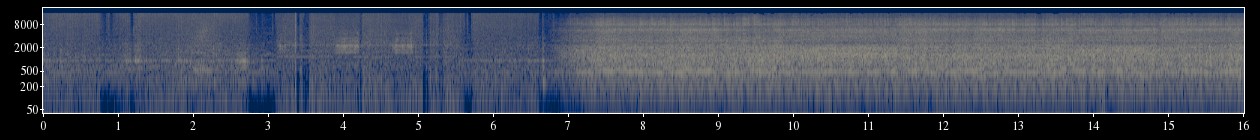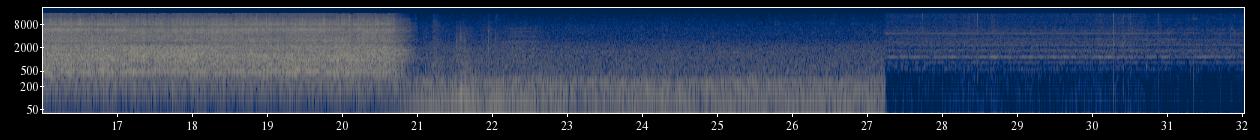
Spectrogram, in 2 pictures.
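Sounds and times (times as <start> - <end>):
bit drilling through wood: 3.1 - 5.6, 6.5 - 21.0
drill press motor running: 6.6 - 21.0.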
